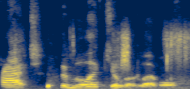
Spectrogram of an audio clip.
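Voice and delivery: low, quiet, dead serious delivery.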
